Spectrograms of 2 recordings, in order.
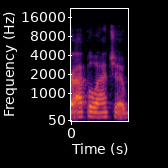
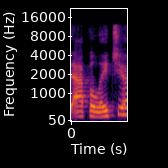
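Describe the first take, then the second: First: "Appalachia" as app-uh-LATCH-uh; Appalachia, short A. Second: "Appalachia" as app-uh-LAY-chuh; Appalachia, long A. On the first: Contrasting regional variants for listeners, "Appalachia" as app-uh-LATCH-uh. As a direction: say "Appalachia" with LATCH in the stressed syllable. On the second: Contrasting regional variants for listeners, "Appalachia" as app-uh-LAY-chuh. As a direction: say "Appalachia" with LAY in the stressed syllable. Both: Shown as a demonstration. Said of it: "not one wrong way to pronounce it".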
